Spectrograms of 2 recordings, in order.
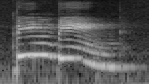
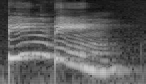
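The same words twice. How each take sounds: First: Put-on very high, childlike "Bing, bing"; childlike head voice. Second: Put-on very high, childlike "Bing, bing" once more; childlike head voice. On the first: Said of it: "the top note should be very childlike". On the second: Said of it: "Let's do it again". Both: Shown as a demonstration. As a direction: sing "Bing" way up like a baby.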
